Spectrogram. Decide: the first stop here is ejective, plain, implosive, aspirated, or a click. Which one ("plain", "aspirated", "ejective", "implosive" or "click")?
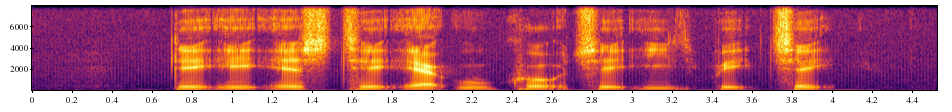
plain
